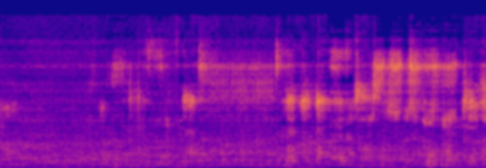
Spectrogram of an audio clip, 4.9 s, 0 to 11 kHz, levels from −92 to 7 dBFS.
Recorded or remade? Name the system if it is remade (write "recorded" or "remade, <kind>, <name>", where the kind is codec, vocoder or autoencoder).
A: remade, codec, SNAC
